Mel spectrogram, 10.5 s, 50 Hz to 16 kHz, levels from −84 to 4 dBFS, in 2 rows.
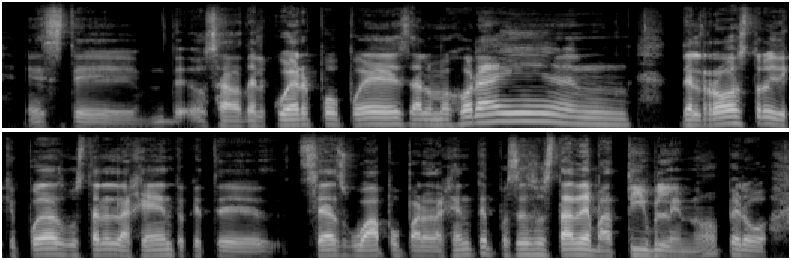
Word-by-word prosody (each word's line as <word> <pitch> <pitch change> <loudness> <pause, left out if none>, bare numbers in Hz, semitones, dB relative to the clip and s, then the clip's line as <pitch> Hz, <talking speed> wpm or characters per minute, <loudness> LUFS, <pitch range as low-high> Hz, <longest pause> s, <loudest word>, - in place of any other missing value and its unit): este, 85 -2 -4
d 95 +2 -14
o - - -10
sea, 110 -1 +1
del 110 -1 -3
cuerpo, 130 +2 +1
pues. 140 +2 +1
A 130 - +2
lo 130 - -6
mejor 150 +7 0
ahí, 200 +2 +3
em, 145 -7 -5 0.3
del 125 0 +5
rostro 150 +3 +2
y 140 - +2
de 125 - -1
que - - -15
puedas 135 +1 +2
gustarle 125 +3 -1
a - - -2
la - - +2
gente 120 +2 -1
o - - -44
que - - -10
te 100 -2 -7 0.2
seas 115 0 +2
guapo 115 +1 -1
para 110 -1 -2
la 105 - -3
gente, 130 +6 -6
pues, 130 - -5
eso 130 0 -3
está 130 +2 +6
debatible, 120 -2 +3
¿no? 100 +1 -13
Pero, - - -4
125 Hz, 205 wpm, -25 LUFS, 110-140 Hz, 0.3 s, está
